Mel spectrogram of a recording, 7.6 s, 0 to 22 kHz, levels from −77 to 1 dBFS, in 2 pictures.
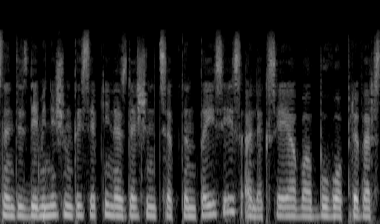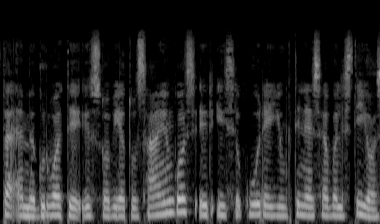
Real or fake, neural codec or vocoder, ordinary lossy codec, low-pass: fake; vocoder, 44.1 kHz, 128 mel bands, Pupu-Vocoder; AAC, 32 kbps; 19.8 kHz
